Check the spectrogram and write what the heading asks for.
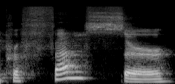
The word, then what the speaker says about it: professor: spelling first of all the prefix pro is doesn't say pro in this word it does in some other words like produce or program but it's not stressed so in professor the fast syllable is stressed which means my o is going to sound more like an uh pra you'll see in the ipa that there's a schwa and then you'll see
